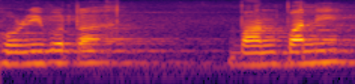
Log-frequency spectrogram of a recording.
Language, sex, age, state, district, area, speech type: Assamese, female, 45-60, Assam, Majuli, urban, spontaneous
